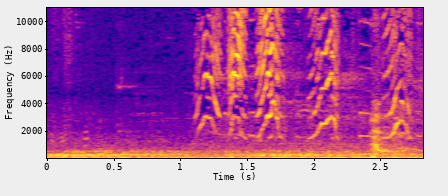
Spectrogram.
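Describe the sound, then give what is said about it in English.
A squeaky dog ball squeaks on an open grassy field where dogs are out playing. A few quick, high, chirping squeaks come close together, faint under a steady rush of outdoor background noise. “That ball's got a squeak in it.”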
